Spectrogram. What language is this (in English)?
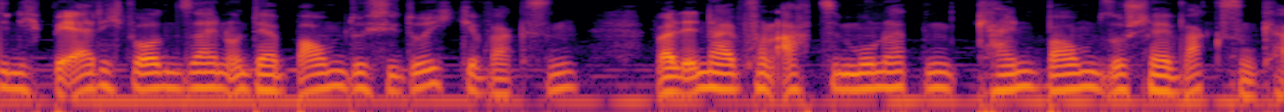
German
